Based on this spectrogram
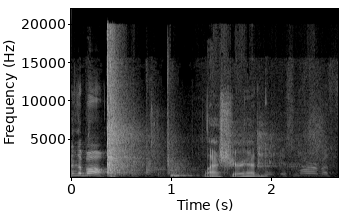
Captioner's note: bat hits floor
